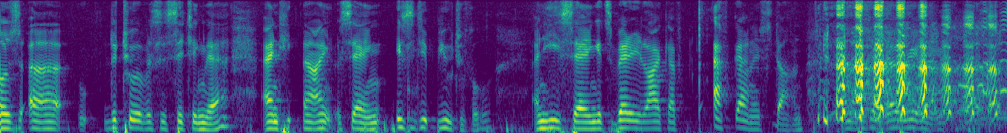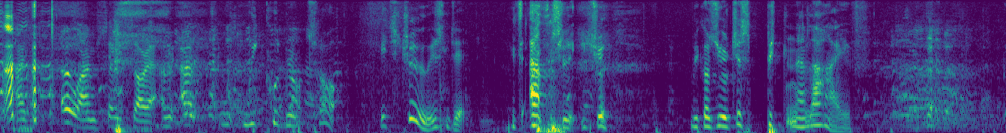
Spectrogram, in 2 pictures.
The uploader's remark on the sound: Recorded at the Landmark in Los Angeles on 9/22/17.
